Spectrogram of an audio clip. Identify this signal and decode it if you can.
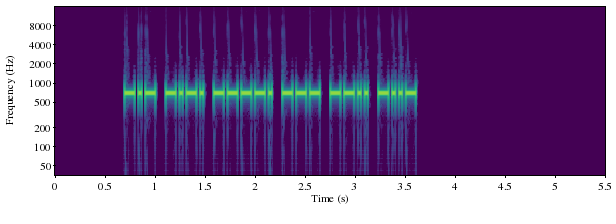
Morse code, heard as a keyed tone, about 36 wpm, 700 Hz. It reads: KC9OZX
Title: USA Call Signs - 6 Characters - Repeated 2x - 35wpm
